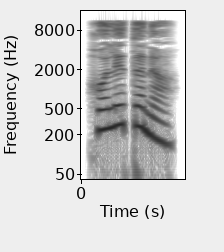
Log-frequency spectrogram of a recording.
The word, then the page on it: ಹಲುದಿನು: Kannada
